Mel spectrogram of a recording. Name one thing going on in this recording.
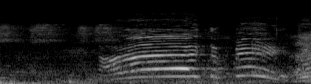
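A man chants in a long, wailing voice over loudspeakers.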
